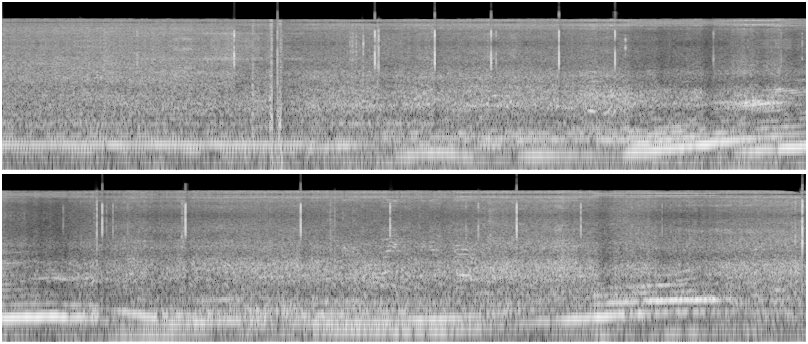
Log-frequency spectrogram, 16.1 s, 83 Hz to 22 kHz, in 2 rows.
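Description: Ferrari F430's V8 idling steadily, then revving and pulling away in traffic, its pitch rising and falling several times.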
